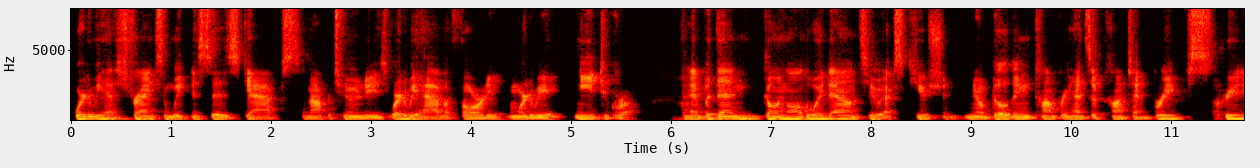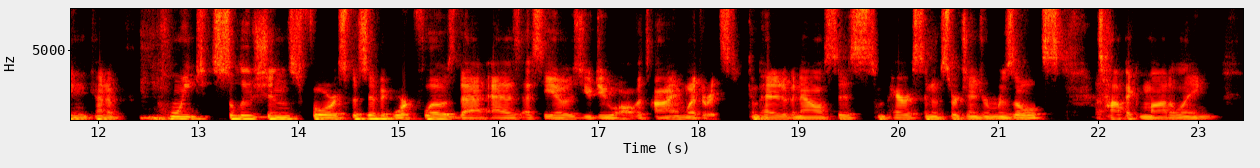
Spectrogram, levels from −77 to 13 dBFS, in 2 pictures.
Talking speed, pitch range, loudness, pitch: 165 wpm, 95-110 Hz, -22 LUFS, 95 Hz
